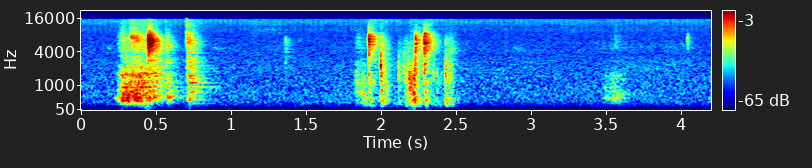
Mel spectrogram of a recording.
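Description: Small makeup items and clear plastic organizer bins being handled on a dresser top: two brief bursts of clattering and scraping, about a second and a half apart.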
